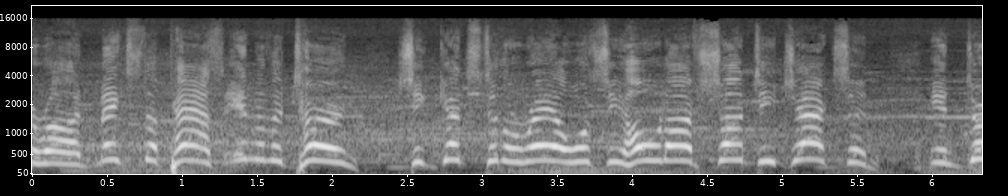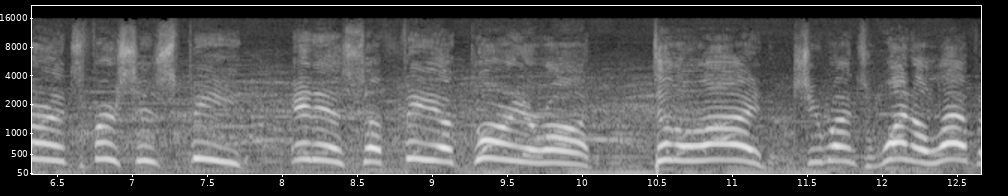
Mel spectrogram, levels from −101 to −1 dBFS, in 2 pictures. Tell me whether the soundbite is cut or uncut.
uncut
